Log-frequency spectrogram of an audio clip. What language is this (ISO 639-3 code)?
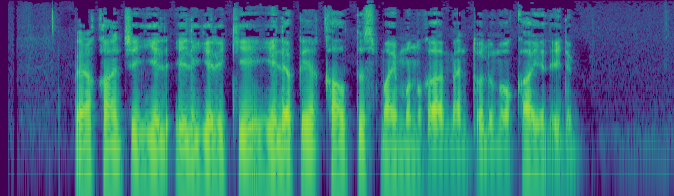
uig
